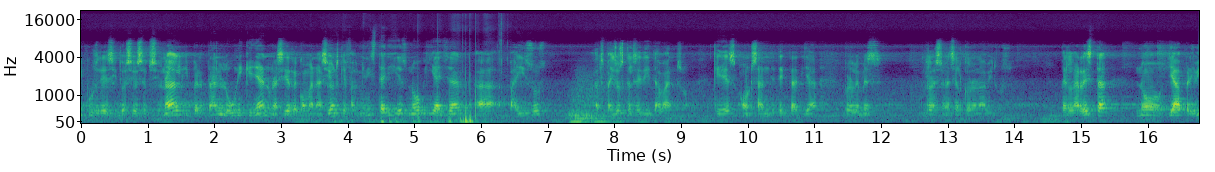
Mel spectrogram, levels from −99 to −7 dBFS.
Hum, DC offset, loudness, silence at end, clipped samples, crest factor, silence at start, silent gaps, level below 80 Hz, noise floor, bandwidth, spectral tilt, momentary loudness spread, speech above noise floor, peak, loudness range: none; under 0.1%; -28 LUFS; 0 s; under 0.1%; 24 dB; 0 s; none; -48 dBFS; -50 dBFS; over 20 kHz; -2.5 dB/octave; 15 LU; 21 dB; -6 dBFS; 7 LU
